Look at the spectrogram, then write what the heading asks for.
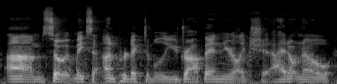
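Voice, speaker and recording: A man's voice: medium pitch, little pitch movement, fast talker, pushed and bright, slight background noise. A man co-hosting a podcast, chatting casually about video games. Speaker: podcast co-host.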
